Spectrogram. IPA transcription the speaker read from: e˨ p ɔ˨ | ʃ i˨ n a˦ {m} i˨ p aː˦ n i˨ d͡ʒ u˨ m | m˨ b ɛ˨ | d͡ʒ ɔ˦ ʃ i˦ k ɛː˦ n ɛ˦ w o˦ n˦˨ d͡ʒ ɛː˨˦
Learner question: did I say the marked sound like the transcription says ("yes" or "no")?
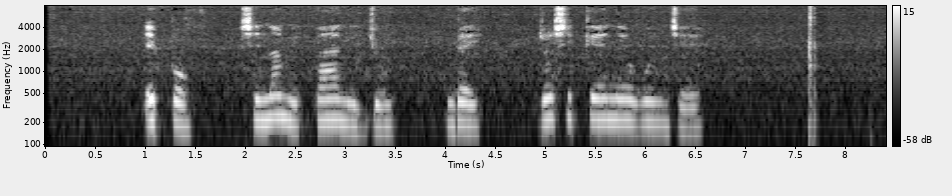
yes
